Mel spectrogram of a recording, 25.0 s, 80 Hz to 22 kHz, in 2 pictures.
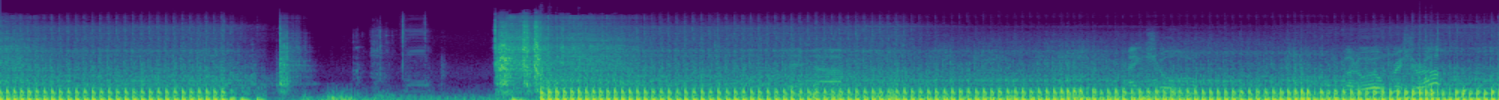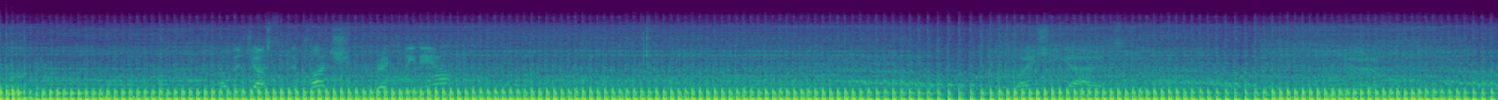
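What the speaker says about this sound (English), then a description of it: "Obviously just do a few little starts just to get the oil pressure up." A Yamaha XT250 motorcycle engine after a clutch replacement turns over briefly, then starts and settles into a loud, steady idle nearby, with a voice talking over it.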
